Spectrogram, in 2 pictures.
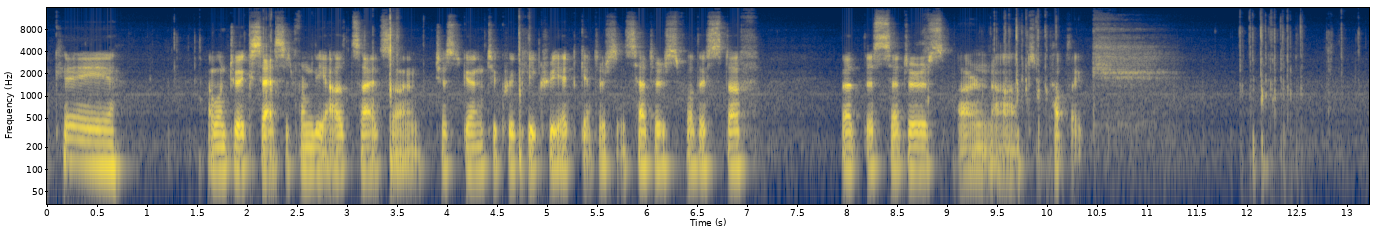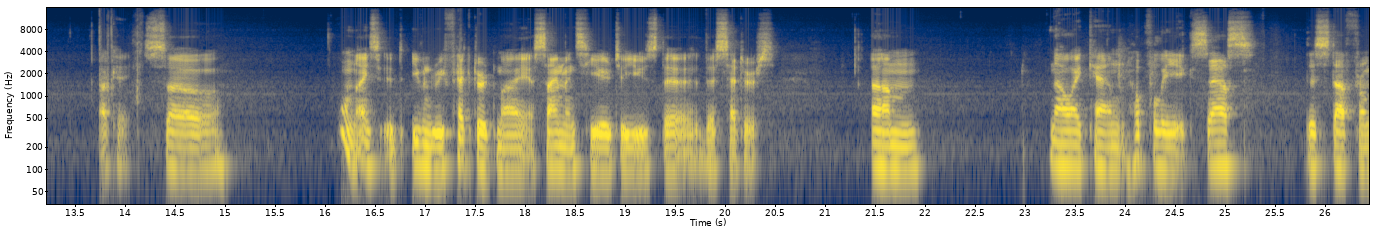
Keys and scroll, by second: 2.2 super+1, 13.7 super+s.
